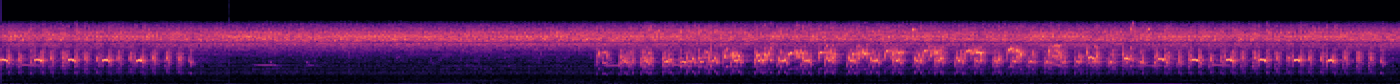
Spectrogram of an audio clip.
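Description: Rufous hornero: a short burst of fast, shrill repeated notes, a three-second pause, then a longer ringing chatter of rapid notes lasting about six seconds.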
